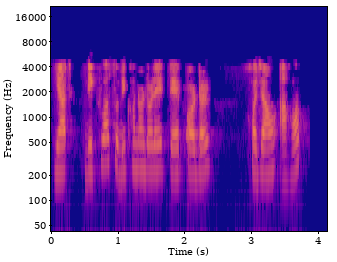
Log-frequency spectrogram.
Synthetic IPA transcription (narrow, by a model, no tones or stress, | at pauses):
jatʰ | dekʰuwasobikʰɔnɔɹdɔɹɛtɛpɔɹdəɹ | xɔzaʊ̃ʔaɦɔk̚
